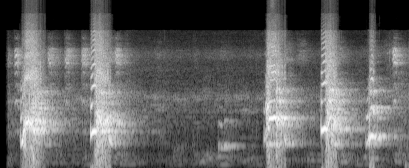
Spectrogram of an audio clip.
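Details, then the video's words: Pet dog meeting a new barking toy for the first time; loud, sharp barks in two pairs with a short fifth bark, quiet pause in between. "Cute dog Chiko meets his new barking toy for the first time"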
